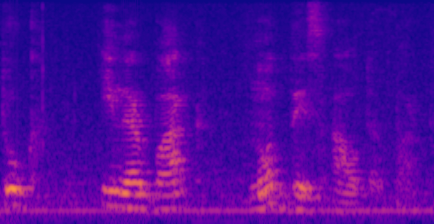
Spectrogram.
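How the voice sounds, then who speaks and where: A man's voice: mid-range voice, very animated, takes it slowly, darkish tone. A man with a Ukrainian accent, a guest lecturer answering audience questions with non-native phrasing and patient explanations. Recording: echoey room, far mic, noisy.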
